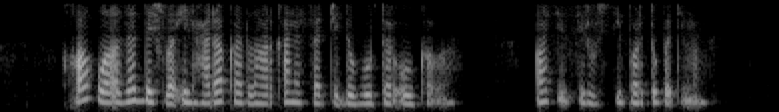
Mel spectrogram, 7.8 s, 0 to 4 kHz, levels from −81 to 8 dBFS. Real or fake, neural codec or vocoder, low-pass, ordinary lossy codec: real; none; 3.6 kHz; Opus, 32 kbps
